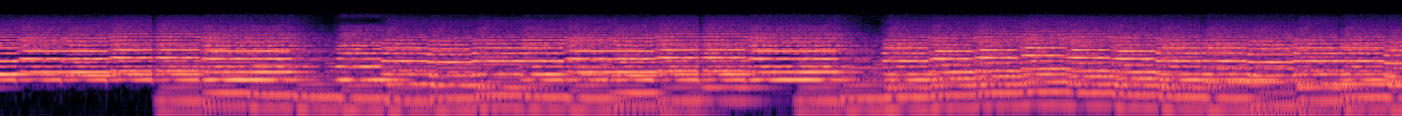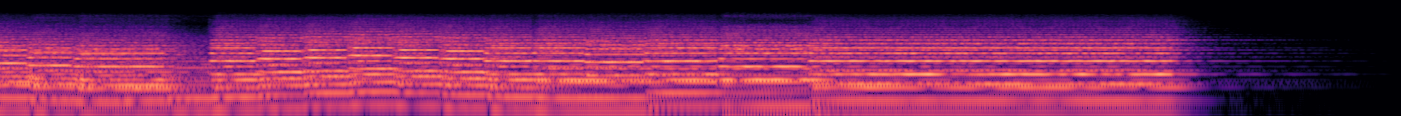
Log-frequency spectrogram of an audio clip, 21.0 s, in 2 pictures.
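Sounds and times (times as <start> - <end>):
string orchestra playing: 1.1 - 19.7.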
